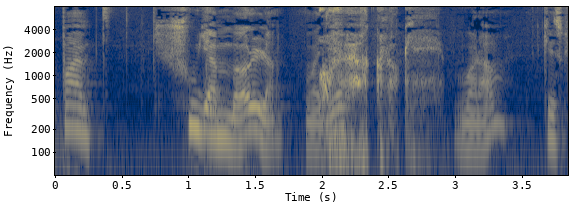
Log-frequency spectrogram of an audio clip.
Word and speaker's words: overclocké: Tu dis overlocké, mais c'est pas ça le mot. – Ah bah si, c'est overlocké qu'on prononce, il me semble. – Cloqué. Cloqué. Bah, overclocké. Oui, il me semble. Parce que, c'est clock l'horloge.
